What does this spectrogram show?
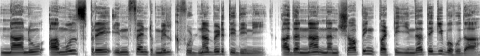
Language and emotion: Kannada, neutral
